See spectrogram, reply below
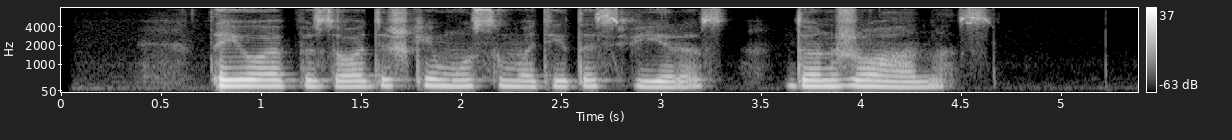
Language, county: Lithuanian, Vilnius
